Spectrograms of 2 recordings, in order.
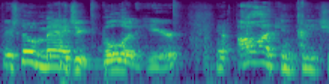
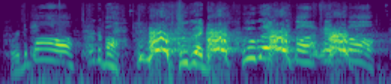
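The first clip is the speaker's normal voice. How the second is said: dog hype voice; 12 semitones higher than usual. Real, not acted. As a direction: pump the dog up. Hyping up the dog.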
